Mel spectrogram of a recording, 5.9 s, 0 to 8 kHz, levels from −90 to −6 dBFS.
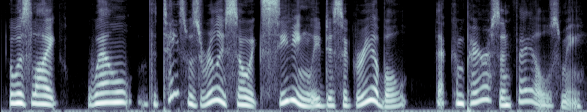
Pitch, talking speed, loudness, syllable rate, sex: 235 Hz, 145 wpm, -17 LUFS, 5.1 syllables/s, female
